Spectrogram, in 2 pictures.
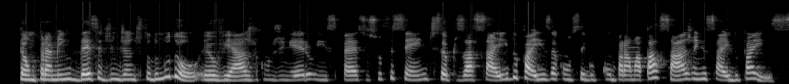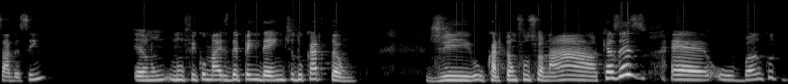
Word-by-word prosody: Então, 225 -4 +2
pra 225 +1 +2
mim 230 +3 0
desse 240 +4 +3
dia 240 0 -6
em - - -2
diante 225 -1 -5
tudo 245 -3 -3
mudou, 275 - +1
eu 215 0 +1
viajo 200 0 -1
com 220 - -19
dinheiro 210 +3 -6
em 215 - -13
espécie 210 0 -4
o - - -9
suficiente, 245 -2 -8
se 245 - +1
eu - - 0
precisar 215 0 -1
sair 210 +1 0
do 315 - -3
país, 230 -1 +2
eu 255 - -1
consigo 225 -2 -9
comprar 220 0 -3
uma 215 0 -1
passagem 255 -3 +1
e - - -3
sair 205 -4 -2
do 205 +1 -8
país, 265 +4 -2
sabe, 180 -3 -4
assim. 230 - -6 0.9
Eu 195 0 +2
não 200 +2 -1
não 215 -3 -1
fico 225 +2 -1
mais 215 -1 +2
dependente 215 -1 +1
do 230 - 0
cartão, 205 -11 +1 0.7
de 190 +5 +1
o 210 -3 -4
cartão 190 +3 +3
funcionar, 205 -1 +1
que - - 0
às 290 +1 +6
vezes, 400 -7 +5 0.2
eh, 215 -2 +5
o 210 -2 -5
banco 220 - -4
215 Hz, 200 wpm, -24 LUFS, 205-240 Hz, 0.9 s, às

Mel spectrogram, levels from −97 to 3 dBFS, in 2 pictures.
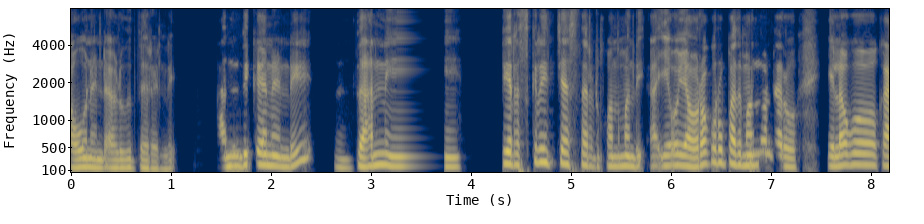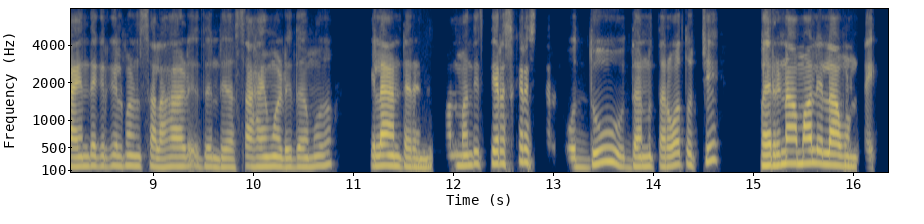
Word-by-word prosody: అవునండి. 145 -1 0
అడుగుతారండి. 135 -3 -5 0.5
అందుకేనండి, 180 +1 +1 0.6
దాన్ని 180 +2 +2 1.1
తిరస్కరిచ్చేస్తారండి 210 -4 -1
కొంతమంది. 175 0 -1
ఆహ్, 175 - -7
ఎవ్ 190 - 0
ఎవరోకరు 205 +8 +2
10 205 -2 +3
మందుంటారు. 190 -3 -1 0.4
ఎలాగో 190 +3 +2 0.2
ఒకాయన 175 -2 +3
దగ్గరకెళ్ళి 175 0 -3
మనం 180 -1 0
సలహా 165 +1 +1
అడిగేదండి 165 -2 -3 0.2
సహాయం 170 0 +1
అడుగుదాము, 160 +2 -1 0.5
ఇలా 185 +1 +7
అంటారండి. 160 -3 0 0.2
కొంతమంది 185 +3 -1
తిరస్కరిస్తారు, 220 +2 -1 0.2
ఒద్దు 155 +7 0 0.3
దాని 170 0 +2
తర్వాత 190 +5 +1
ఒచ్చే 255 - -3 0.5
పరిణామాలు 220 +4 +6
ఇలా 200 -1 +7
ఉంటయి. 160 -2 -5
175 Hz, 110 wpm, -21 LUFS, 165-195 Hz, 1.1 s, ఇలా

